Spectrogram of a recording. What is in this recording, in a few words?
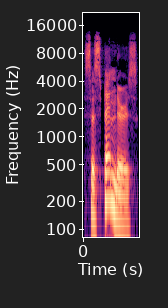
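"suspenders", British English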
